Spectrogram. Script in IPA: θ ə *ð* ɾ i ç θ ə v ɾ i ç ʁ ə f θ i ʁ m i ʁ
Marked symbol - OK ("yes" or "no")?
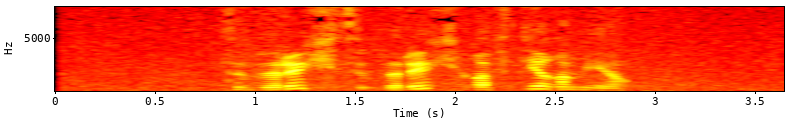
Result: no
